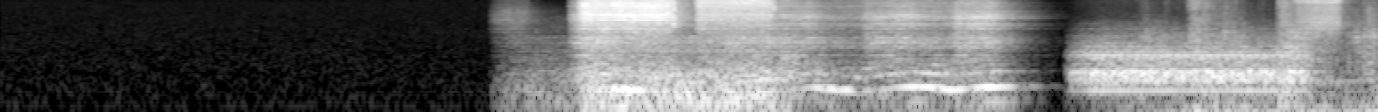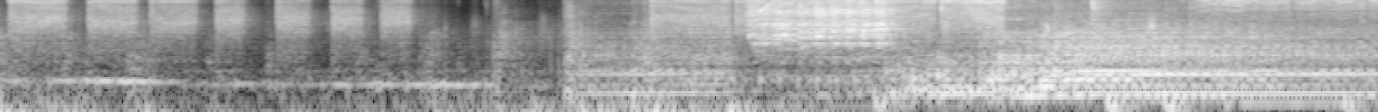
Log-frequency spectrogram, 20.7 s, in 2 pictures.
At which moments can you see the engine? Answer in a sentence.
The engine can be heard from 4.2 to 7.5 s and from 14.6 to 20.6 s.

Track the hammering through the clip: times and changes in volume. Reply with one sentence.
The hammering can't be heard in this clip.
